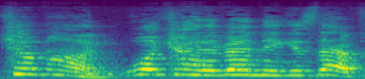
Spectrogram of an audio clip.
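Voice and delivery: high-pitched indignant complaint, imitating a spectator; mock yelling. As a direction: holler it high like a cheated audience member. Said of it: "guy in the wheelchair starts yelling".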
